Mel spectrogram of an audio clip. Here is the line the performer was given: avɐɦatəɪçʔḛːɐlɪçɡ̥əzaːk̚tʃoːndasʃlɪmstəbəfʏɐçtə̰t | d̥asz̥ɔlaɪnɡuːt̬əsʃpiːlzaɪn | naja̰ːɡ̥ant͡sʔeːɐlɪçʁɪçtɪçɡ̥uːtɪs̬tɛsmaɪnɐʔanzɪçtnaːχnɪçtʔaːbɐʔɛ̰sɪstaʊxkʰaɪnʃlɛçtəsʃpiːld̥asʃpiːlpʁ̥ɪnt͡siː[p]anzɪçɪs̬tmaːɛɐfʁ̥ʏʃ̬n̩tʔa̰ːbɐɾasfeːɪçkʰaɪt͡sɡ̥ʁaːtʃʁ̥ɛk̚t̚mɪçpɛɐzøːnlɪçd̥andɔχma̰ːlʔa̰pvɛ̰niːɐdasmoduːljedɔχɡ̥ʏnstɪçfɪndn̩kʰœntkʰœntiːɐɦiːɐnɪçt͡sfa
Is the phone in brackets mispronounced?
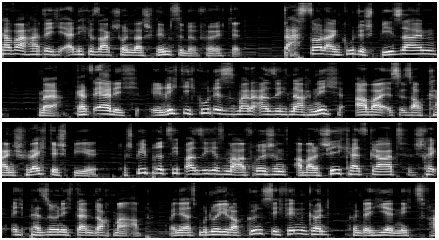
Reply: no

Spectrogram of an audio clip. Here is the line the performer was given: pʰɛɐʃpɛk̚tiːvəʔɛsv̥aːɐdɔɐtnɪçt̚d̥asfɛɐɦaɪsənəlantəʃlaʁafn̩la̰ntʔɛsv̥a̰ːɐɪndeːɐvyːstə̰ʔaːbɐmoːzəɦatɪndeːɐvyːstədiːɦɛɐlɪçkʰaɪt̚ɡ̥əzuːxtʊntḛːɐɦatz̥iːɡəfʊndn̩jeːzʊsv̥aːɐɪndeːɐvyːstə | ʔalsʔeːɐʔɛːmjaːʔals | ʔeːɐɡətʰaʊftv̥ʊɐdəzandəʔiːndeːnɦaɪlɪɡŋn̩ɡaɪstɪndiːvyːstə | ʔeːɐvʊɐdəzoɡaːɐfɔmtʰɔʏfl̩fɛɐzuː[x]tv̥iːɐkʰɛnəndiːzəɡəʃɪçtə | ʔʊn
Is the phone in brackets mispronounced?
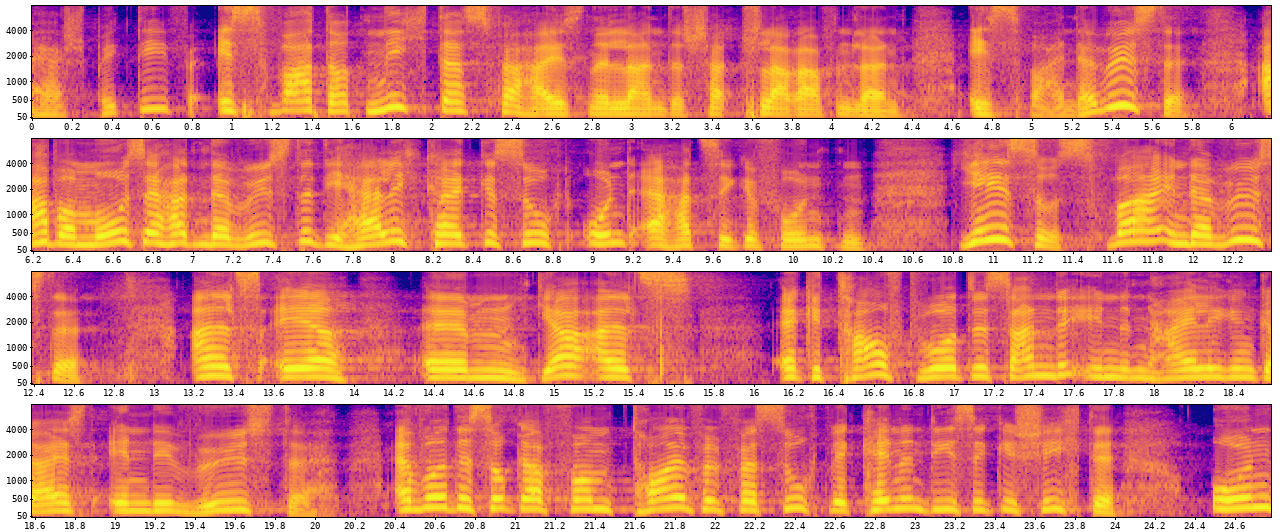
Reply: no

